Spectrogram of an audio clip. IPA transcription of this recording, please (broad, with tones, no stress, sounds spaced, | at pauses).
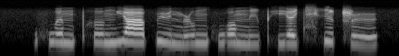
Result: x w ə˨˩ n pʰ ɤ˧˥ ŋ j ä˧˥ p y˨˩ n ɻ ʊ˥˧ ŋ x w ɔ˥˩ n̪ i˨˩ pʰ j ɛ˧˥ t͡ɕʰ i˥˩ ʈ͡ʂ ɻ̩˨˩˦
